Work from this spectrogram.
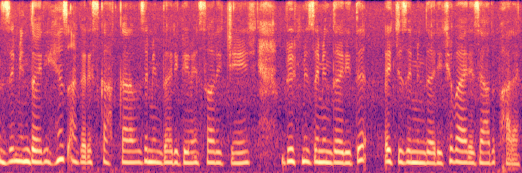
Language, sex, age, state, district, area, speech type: Kashmiri, female, 30-45, Jammu and Kashmir, Anantnag, rural, spontaneous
